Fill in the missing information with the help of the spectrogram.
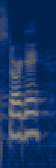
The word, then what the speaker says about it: storge: And then another one is pronounced storge, at least I pronounce it storge.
